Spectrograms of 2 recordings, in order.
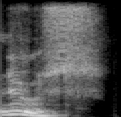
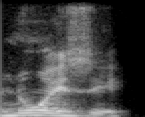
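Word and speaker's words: Neuse: Sheldon Noose, or Noisy, I know really it's pronounced, played 13 games at second base this year.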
